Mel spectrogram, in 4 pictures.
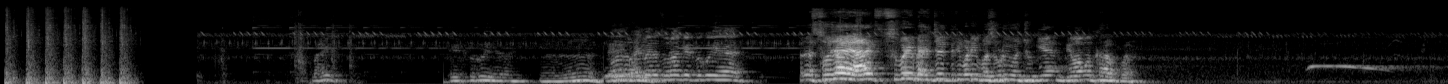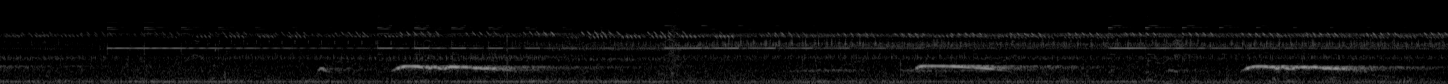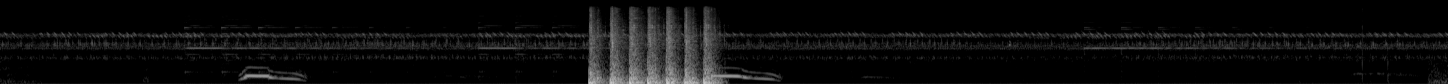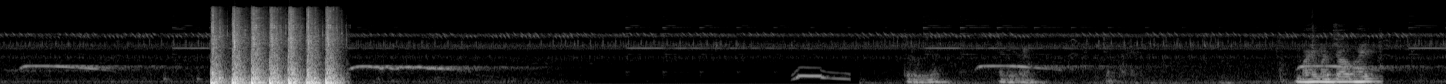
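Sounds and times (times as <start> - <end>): rapid banging on wooden door: 0.0 - 1.4, 34.9 - 36.3, 45.6 - 47.0
crickets chirping: 2.0 - 57.9
frogs or insects chorus: 2.0 - 57.9
owl hooting: 13.0 - 14.6, 17.6 - 20.7, 22.4 - 25.4, 26.9 - 28.9, 31.4 - 32.0, 36.0 - 36.8, 43.4 - 45.2, 46.7 - 48.7, 51.4 - 55.0, 55.6 - 57.9.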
